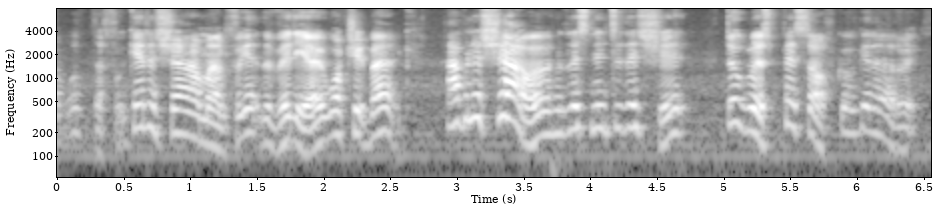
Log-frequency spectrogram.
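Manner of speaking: high-pitched mock indignation, hammed-up; mock outrage. Vlogger scolds a viewer who listens in the shower, with hammed-up mock outrage. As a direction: play at being scandalised, laughing underneath.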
